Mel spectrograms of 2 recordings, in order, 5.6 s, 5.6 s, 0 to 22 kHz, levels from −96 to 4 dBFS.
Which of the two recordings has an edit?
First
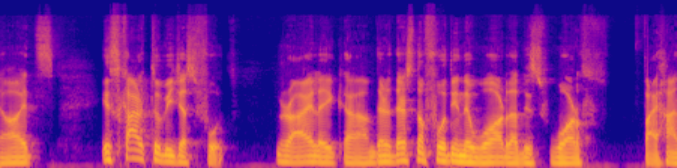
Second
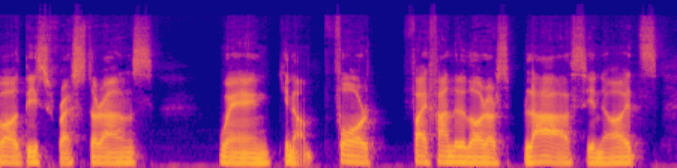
second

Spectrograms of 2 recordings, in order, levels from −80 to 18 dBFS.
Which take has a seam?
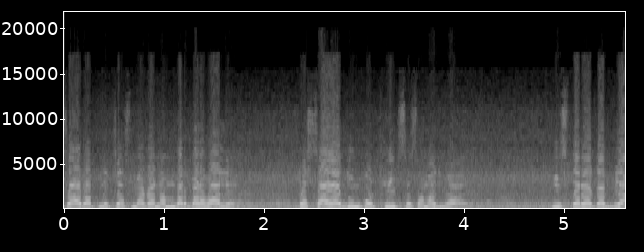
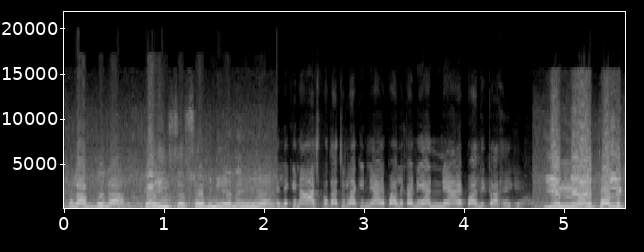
second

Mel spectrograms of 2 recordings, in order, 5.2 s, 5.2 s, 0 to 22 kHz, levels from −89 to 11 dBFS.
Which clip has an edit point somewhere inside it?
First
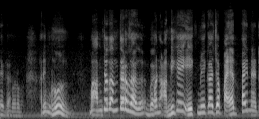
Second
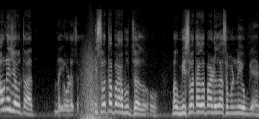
second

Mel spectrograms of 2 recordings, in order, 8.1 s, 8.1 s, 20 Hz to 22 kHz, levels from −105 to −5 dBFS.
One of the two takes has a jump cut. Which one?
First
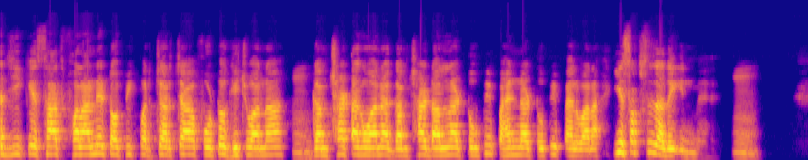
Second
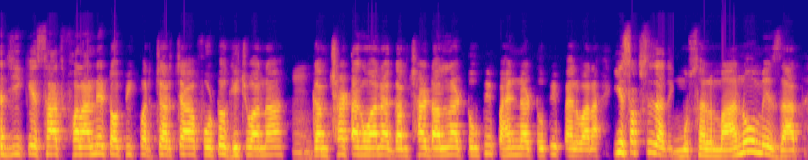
second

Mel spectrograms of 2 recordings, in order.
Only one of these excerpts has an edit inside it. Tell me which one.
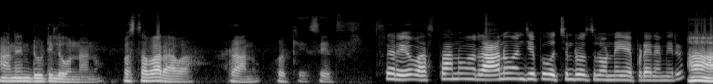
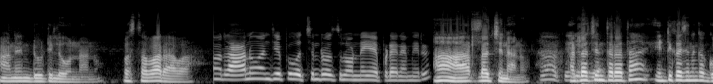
second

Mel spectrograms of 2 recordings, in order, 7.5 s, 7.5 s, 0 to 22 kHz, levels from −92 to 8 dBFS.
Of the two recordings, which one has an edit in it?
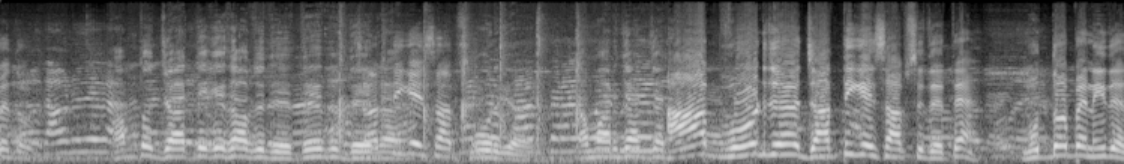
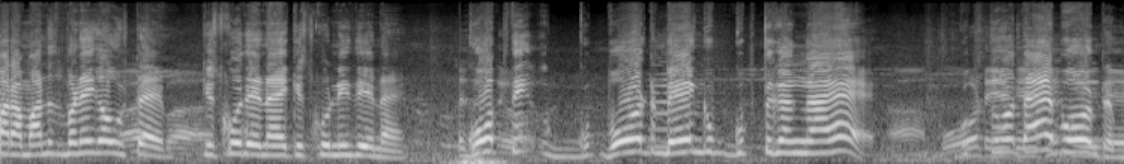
second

